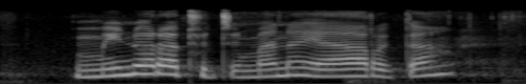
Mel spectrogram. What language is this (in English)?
Northern Sotho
